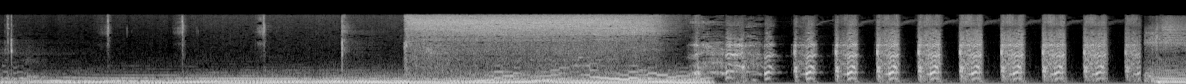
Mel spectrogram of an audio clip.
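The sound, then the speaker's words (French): Rolling and lighting a cigarette with a lighter: a few faint clicks, then a loud, steady hiss for about three seconds, after which a fast run of rhythmic pulses takes over. “Le papier. Le tabac. Le briquet.”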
